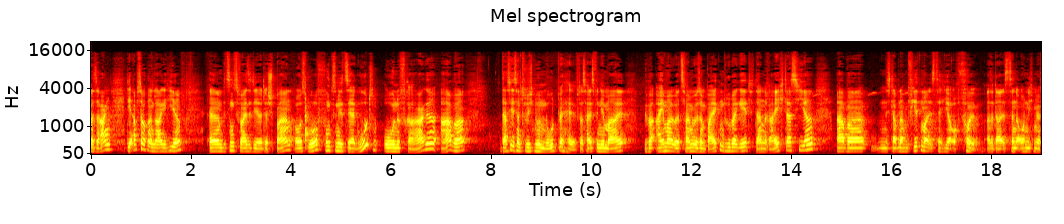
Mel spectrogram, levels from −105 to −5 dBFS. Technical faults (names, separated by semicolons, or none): none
